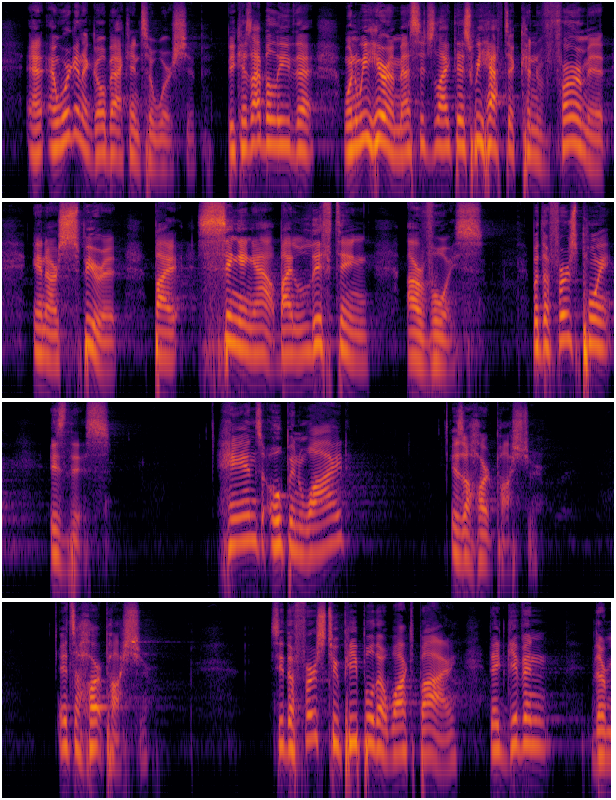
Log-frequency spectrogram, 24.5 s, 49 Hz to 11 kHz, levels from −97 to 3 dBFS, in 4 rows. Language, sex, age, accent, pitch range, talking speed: English, male, 30-49, American, 170-220 Hz, 150 wpm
